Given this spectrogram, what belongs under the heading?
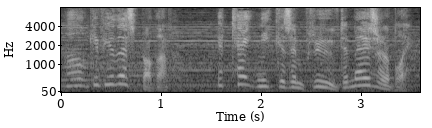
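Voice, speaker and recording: An actor playing a wry, talkative companion who makes dry asides in video game dialogue. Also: male voice, high-pitched, wildly swooping pitch, a little fast. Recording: game audio with loud music.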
